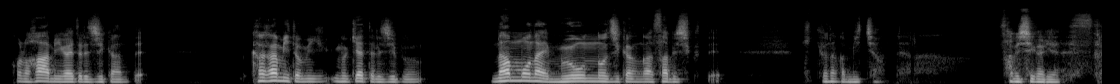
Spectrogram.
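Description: At a moderate pace, a man speaks with fairly even intonation, big swings in loudness, and long, frequent pauses. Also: medium pitch for a man. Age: 20s. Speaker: solo podcast host. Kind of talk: casual monologue. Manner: halting, many fillers.

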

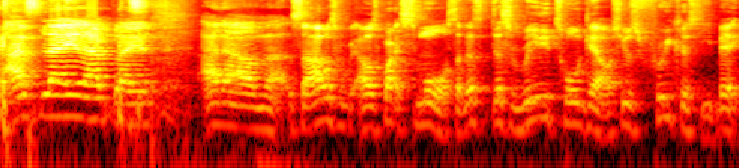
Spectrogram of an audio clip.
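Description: A man with a fairly high pitch talks in an animated tone at a moderate pace, with ordinary pitch variation. Audible room echo and noticeable background noise surround him. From Nigeria. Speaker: podcast guest. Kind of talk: casual chat. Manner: animated storytelling.

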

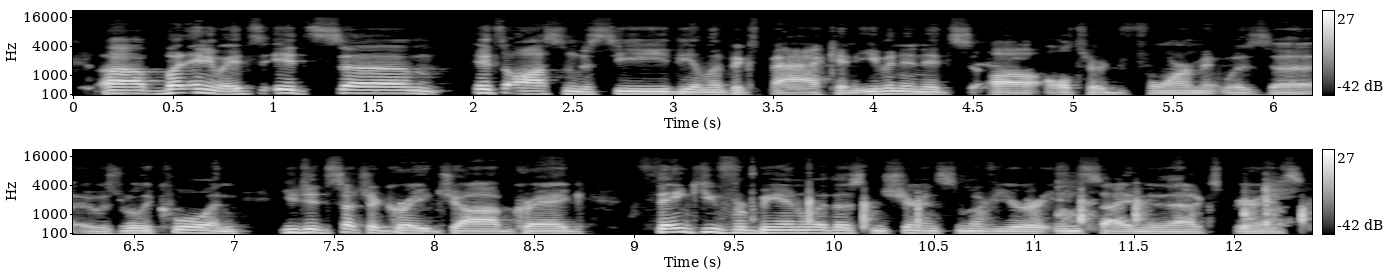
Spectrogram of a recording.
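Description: At a fairly quick pace, a man with an unremarkable speaking voice talks at medium pitch with lively intonation. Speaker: show host. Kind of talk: casual chat. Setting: livestream from home.

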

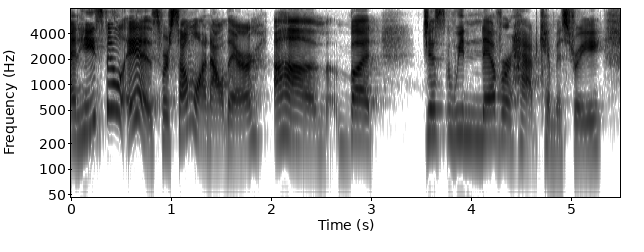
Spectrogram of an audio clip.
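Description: In a very clean recording with a silent background, a woman speaks at a fairly high pitch with a bright, sharp tone and ordinary pitch variation. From Thailand. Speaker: sex and relationship expert. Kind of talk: casual interview.

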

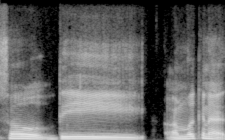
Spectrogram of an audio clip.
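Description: Against a quiet background, a man with an American accent is recorded in a dry, close sound with no echo. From US Midwest, St. Louis, Missouri. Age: 30s. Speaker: podcaster. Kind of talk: casual chat.

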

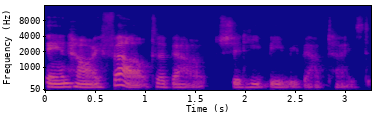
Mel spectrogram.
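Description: In a very clean recording with a silent background, a woman with an American accent speaks at a fairly slow pace. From California (Bay Area). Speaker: church service missionary. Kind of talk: interview testimony. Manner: halting.

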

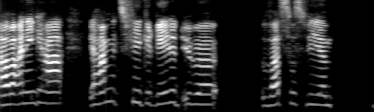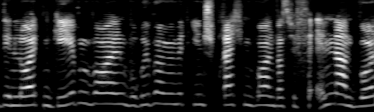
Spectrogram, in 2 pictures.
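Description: A woman projects a raised, high voice with a bright, sharp tone at a fairly quick pace. Her intonation stays fairly even while her loudness swings widely, in a dry, close sound with no echo. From Erzgebirge, Saxony, Germany. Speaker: podcast co-host. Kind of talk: casual chat. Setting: in a car.

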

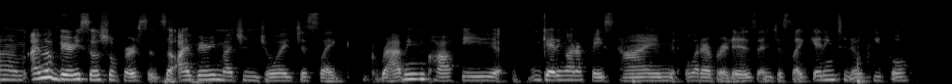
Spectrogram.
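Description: The speaker uses an American accent, with ordinary pitch variation at a moderate pace. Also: woman, medium pitch for a woman. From US Midwest (Columbus, Ohio). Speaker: graduate student. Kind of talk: interview.

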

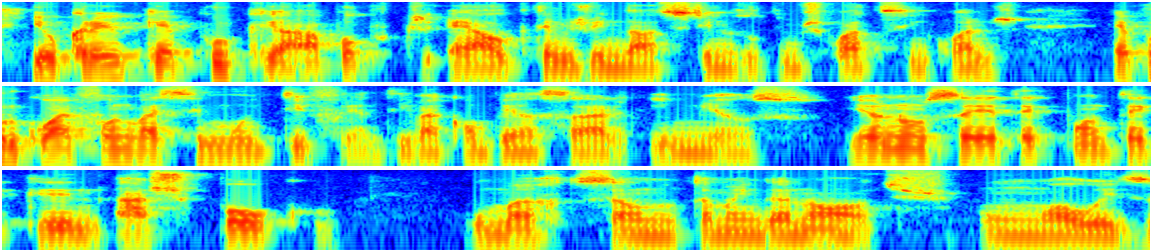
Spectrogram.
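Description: A man's fairly low-pitched voice with a European Portuguese accent, fairly even intonation and a fairly quick pace. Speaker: tech podcast host. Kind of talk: casual live-stream chat.

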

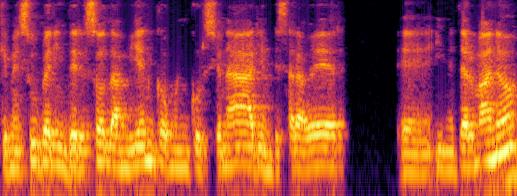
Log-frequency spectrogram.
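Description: A man talks at a moderate pace in a normal speaking voice. His intonation stays fairly even. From Argentina, Jujuy. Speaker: actor, photographer and director. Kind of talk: casual interview.

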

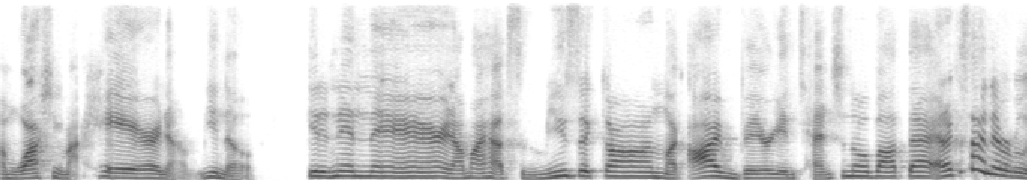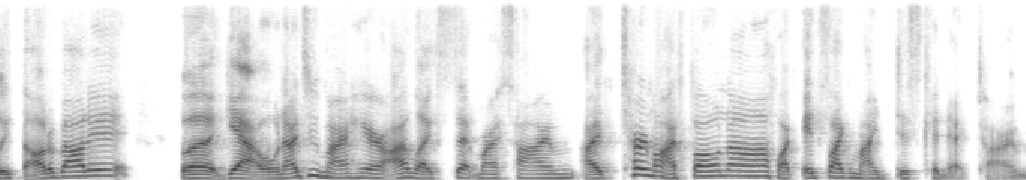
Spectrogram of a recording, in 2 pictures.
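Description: A woman with an American accent speaks in a normal speaking voice, at a medium pitch and fairly quick pace. Her intonation is lively, and the background is quiet. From Milwaukee, Wisconsin. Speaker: community organizer. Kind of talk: casual chat.

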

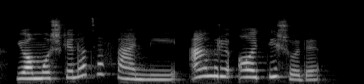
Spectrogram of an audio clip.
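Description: A woman talks at a very slow pace. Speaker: podcast host reading a self-help book aloud. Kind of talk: reading aloud.

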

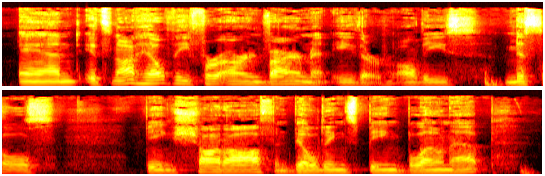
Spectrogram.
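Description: A man's plain, everyday voice at a medium pitch, with fairly even intonation and a fairly slow pace. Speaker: podcast host. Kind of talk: solo political commentary podcast, with an angry rant about Republicans near the end. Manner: casual and conversational, rambling; heated and indignant in the rant.

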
